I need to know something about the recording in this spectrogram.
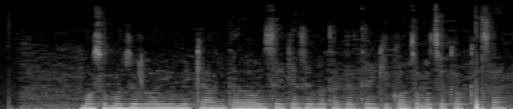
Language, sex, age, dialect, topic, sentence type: Hindi, male, 18-24, Hindustani Malvi Khadi Boli, banking, question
